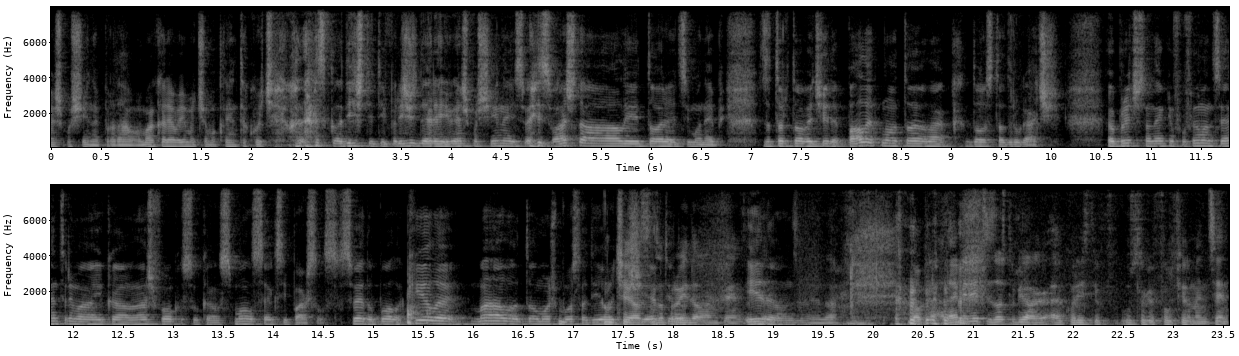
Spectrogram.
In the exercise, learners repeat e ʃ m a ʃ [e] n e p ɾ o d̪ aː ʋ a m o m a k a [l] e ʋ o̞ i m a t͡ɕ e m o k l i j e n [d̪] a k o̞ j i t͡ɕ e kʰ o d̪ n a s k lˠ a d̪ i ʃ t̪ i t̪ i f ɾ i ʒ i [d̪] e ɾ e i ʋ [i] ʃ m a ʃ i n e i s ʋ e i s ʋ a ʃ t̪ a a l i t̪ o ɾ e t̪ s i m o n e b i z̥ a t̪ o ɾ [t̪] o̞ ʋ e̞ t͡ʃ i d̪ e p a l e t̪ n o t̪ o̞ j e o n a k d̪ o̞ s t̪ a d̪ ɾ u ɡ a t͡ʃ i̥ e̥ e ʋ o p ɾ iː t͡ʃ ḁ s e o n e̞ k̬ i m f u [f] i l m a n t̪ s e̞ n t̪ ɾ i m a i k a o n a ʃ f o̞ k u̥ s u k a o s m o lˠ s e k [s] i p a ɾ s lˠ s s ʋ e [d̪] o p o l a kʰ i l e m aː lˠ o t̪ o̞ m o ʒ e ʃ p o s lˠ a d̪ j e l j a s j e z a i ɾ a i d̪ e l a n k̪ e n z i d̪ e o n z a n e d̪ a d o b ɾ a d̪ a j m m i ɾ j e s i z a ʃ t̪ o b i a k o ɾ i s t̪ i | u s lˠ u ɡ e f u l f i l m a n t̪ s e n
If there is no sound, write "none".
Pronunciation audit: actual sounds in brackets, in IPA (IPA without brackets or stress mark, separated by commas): i, ɾ, t̪, d̪, e, t̪, f, s, d̪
